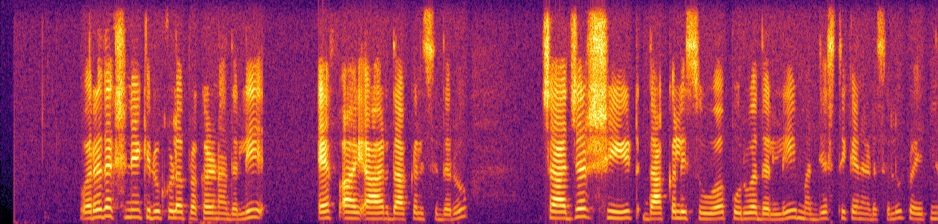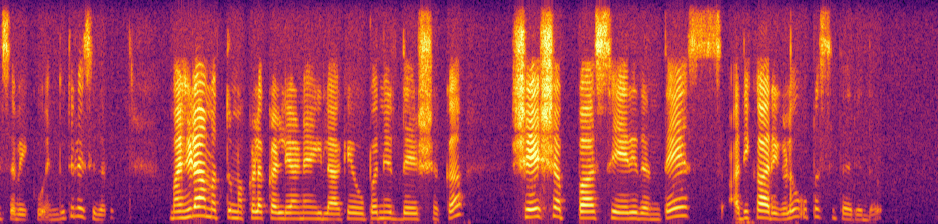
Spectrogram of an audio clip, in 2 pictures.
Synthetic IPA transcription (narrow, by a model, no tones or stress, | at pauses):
ʋɐɾɐd̪ɐkʂiɳeɐkiɾukuɭɐpɾɐkɐɾɐɳɐd̪ɐlːi | epʰɐjaːɾd̪aːkɐlisid̪ɐɾu | t͡ʃaːɾd͡ʒɐɾʃiːʈd̪aːkɐlisuʋɐpuːɾʋɐd̪ɐlːimɐd̪ʱjɐst̪ʰikenɐɽisɐlupɾɐjɐt̪nisɐbe̞ːkue̞̰nd̪ut̪iɭisid̪ɐɾu | mɐɦiɭaːmɐt̪ːumɐkːɐɭɐkɐɭjaːɳɐilaːkʰeupɐniɾd̪ɛːʃɐkɐ | ʃɛːʃɐpːɐseːɾid̪ɐnt̪e̞ɐ̰d̪ʱikaːɾiɡɐɭuʔːpɐst̪ʰit̪ɐɾid̪ɐɾu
